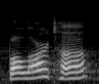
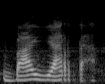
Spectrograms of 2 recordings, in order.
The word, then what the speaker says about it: Vallarta: 2 L's together make a Y sound. A perfect local example, Puerto Vallarta, not Vallarta, it's Vallarta.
